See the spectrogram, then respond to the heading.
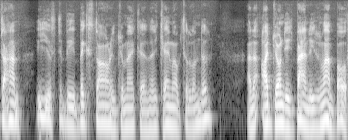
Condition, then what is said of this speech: Stroke. Well, since you were last here, I had a stroke, so people think I'm pissed as fucking two handcarts.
